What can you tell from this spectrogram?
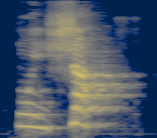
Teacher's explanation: Tuisha. ¿Dónde se acentúa? En la última A.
